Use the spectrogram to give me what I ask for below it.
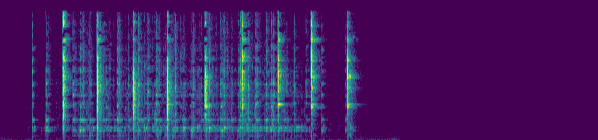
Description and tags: baldosa y vaso
un vaso con un lapiz y una valdosa siendo golpeada.
a plastic cup with a pensil and a tile being hit
lapiz, estudio, diseo, dmi, vaso, bldosa, cali, audio-technica, icesi, interactivos, medios, plastico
